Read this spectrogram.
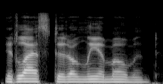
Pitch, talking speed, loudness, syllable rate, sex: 120 Hz, 185 wpm, -17 LUFS, 5.2 syllables/s, male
